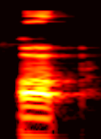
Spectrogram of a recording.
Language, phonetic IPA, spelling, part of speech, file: Russian, [op], оп, interjection, Ru-оп.ogg
- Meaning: 1. An exclamation accompanying some energetic action (often unexpected), like a jump, sudden movement, etc 2. An exclamation encouraging some energetic action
